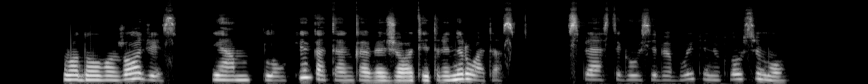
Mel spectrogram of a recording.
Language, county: Lithuanian, Kaunas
